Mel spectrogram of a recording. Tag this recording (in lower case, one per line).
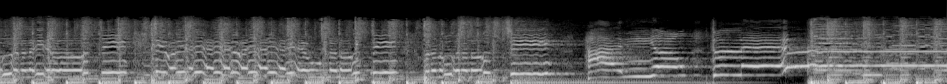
music
yodeling
singing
